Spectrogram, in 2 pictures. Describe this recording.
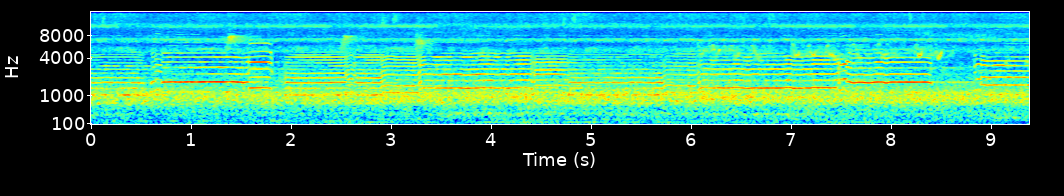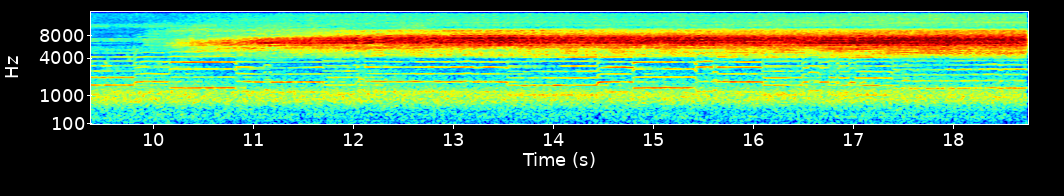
Near high-speed railroads, traffic sound, birds sound, Suona, Zoom H6XY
